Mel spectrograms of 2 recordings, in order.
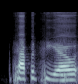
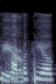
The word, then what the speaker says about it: Tapatio: Tapatio. It's the Point Hilton Tapatio Cliffs Resort.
